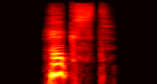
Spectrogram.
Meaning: second-person singular present of hecken
- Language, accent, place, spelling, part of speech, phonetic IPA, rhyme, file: German, Germany, Berlin, heckst, verb, [hɛkst], -ɛkst, De-heckst.ogg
